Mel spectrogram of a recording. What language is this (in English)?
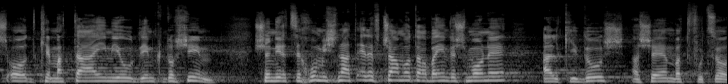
Hebrew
